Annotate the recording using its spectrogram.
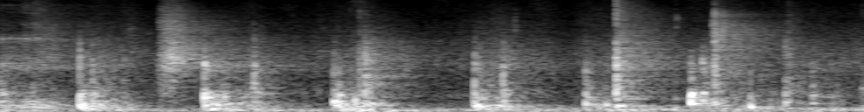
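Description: Footsteps of several people walking on a bare concrete floor, a quick, uneven run of steps.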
